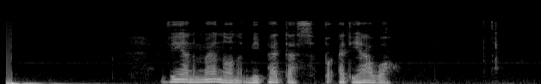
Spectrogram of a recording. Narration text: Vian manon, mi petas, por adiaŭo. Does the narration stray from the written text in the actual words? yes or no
no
